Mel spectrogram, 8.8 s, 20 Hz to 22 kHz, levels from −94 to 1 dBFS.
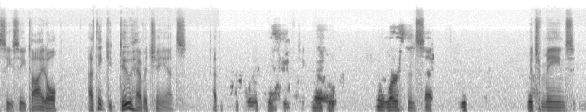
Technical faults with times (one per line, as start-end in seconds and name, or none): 3.26-5.06 speech suppressed in double talk
4.05-4.45 other side's voice leaking through
4.78-5.17 other side's voice leaking through
5.54-7.40 speech suppressed in double talk
5.74-6.50 other side's voice leaking through
7.86-7.95 speech suppressed in double talk
8.00-8.04 other side's voice leaking through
